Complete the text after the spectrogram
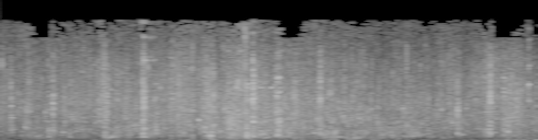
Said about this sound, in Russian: Из-под моста выплывают резиновые лодки. Гребцы – немецкие солдаты.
